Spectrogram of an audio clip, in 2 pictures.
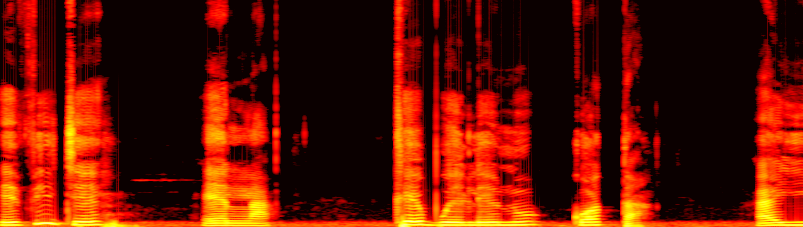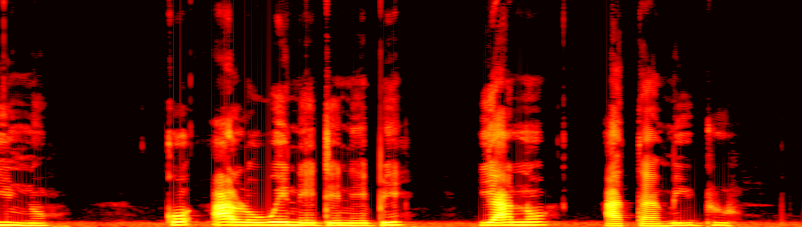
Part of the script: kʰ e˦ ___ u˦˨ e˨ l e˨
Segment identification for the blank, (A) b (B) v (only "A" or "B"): A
